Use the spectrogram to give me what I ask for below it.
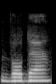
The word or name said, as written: voda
